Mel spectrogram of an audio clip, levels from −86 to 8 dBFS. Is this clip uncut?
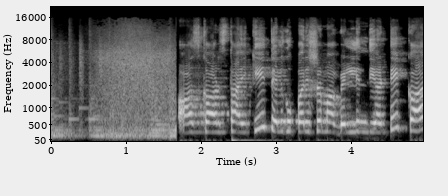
yes; 0 cuts

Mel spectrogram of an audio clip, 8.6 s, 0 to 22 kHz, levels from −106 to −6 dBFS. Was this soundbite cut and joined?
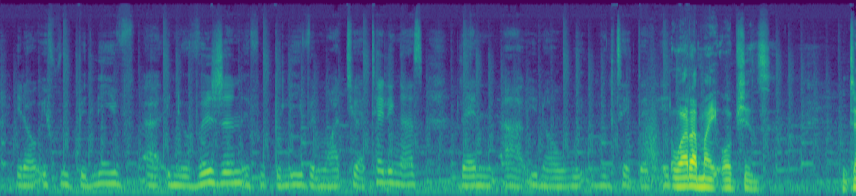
yes; 1 cut; at 6.7 s

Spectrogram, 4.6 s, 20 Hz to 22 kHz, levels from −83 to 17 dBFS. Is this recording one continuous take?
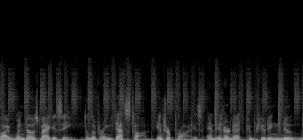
yes; 0 cuts

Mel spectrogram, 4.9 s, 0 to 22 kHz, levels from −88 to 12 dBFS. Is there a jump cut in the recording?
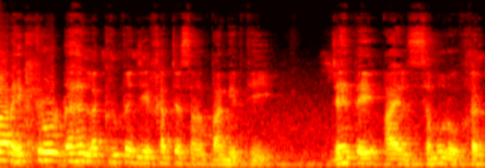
no; 0 cuts

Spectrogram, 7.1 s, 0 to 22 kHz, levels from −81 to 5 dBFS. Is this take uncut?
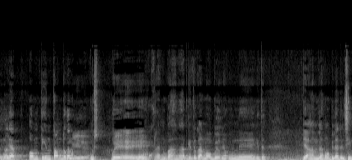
yes; 0 cuts

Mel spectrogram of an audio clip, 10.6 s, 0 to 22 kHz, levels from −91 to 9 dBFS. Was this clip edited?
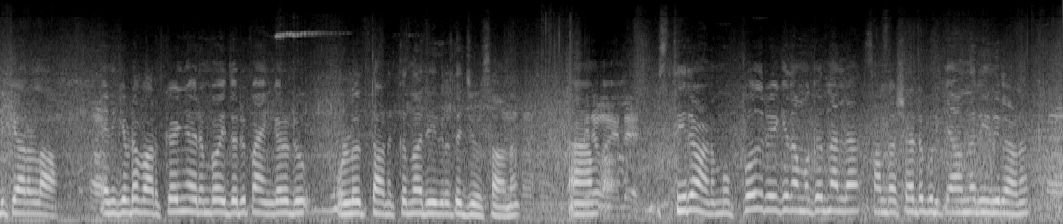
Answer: no; 0 cuts

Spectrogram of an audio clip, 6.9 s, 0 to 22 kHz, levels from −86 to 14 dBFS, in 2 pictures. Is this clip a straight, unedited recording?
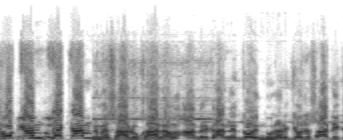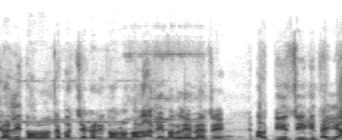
no; 1 cut; at 0.9 s

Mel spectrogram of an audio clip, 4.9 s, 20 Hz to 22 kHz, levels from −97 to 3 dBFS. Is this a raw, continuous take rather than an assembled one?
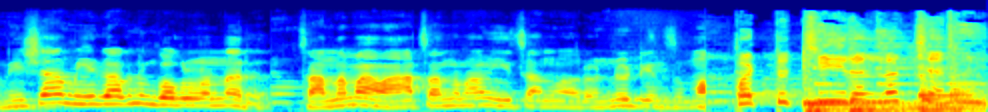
no; 2 cuts; at 1.4 s, 3.5 s

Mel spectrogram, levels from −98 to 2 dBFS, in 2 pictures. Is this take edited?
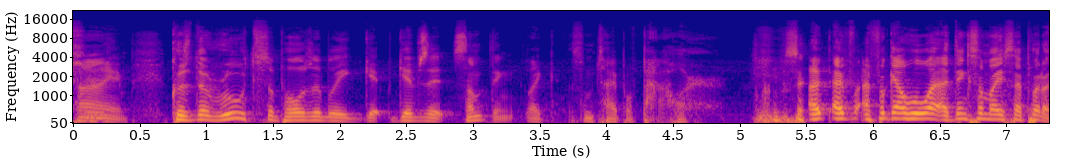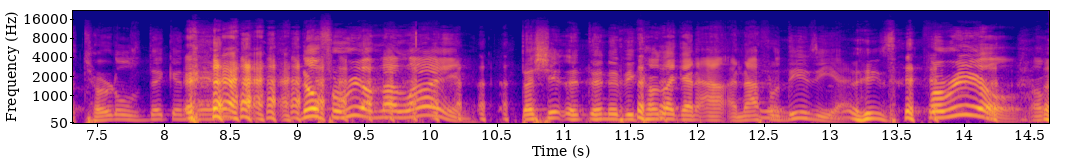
yes; 1 cut; at 5.0 s

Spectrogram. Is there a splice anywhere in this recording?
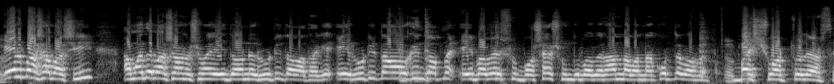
yes; 1 cut; at 7.2 s

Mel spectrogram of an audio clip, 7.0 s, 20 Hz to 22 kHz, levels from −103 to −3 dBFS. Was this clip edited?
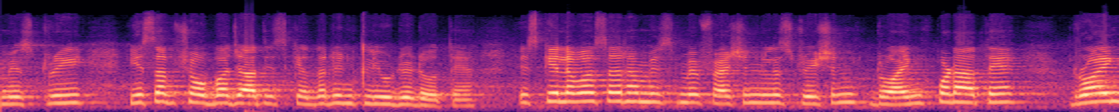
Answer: no; 0 cuts

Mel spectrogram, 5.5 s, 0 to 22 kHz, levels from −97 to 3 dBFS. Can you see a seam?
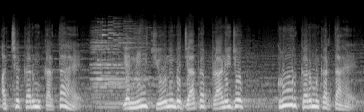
yes; 1 cut; at 1.7 s

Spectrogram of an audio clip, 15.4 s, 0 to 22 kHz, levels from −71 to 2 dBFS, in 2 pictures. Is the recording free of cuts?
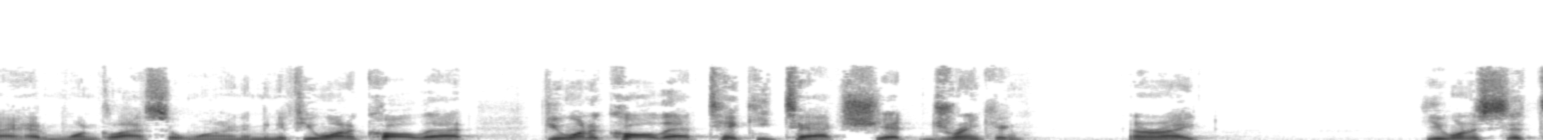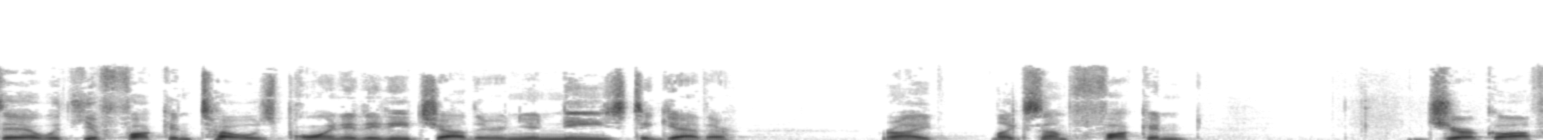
no; 1 cut; at 2.1 s

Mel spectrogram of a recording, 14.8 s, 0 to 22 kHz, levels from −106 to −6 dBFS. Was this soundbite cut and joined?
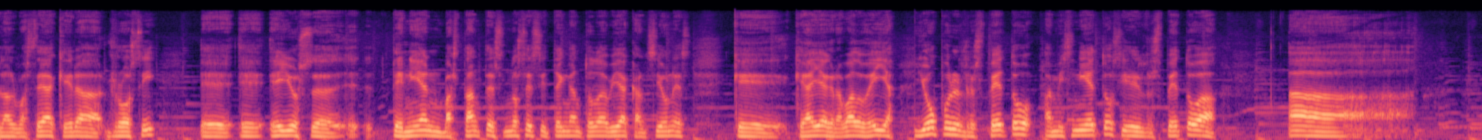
yes; 1 cut; at 9.1 s

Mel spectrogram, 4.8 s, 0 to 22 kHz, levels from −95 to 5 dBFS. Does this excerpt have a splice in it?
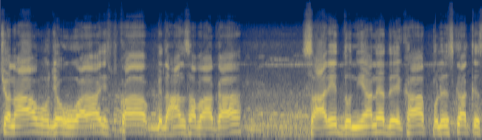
no; 0 cuts

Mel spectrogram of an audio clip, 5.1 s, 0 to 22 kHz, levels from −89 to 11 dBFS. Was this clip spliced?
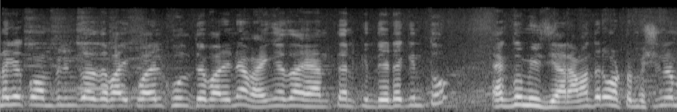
no; 0 cuts

